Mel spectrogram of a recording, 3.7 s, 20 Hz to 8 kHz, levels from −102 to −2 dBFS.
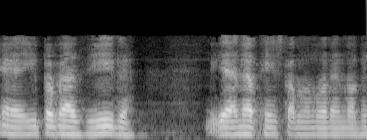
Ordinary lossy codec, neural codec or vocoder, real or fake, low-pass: AAC, 16 kbps; codec, 24 kHz, 1 kbps, SNAC; fake; 7.2 kHz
